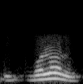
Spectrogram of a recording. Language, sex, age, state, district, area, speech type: Bengali, female, 45-60, West Bengal, Purba Bardhaman, urban, conversation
